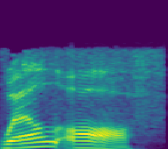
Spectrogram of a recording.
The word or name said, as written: well-off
